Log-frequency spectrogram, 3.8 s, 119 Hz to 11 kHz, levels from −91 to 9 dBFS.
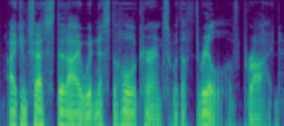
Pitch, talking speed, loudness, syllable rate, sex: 85 Hz, 205 wpm, -19 LUFS, 6.0 syllables/s, male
